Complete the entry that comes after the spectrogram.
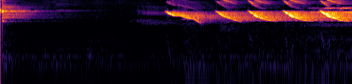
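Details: Hard-singing Spanish canary: after a quiet, thin opening, a loud series of sharp descending sweeps repeated about three times per second.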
